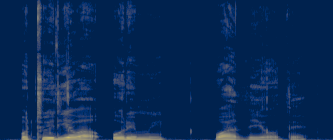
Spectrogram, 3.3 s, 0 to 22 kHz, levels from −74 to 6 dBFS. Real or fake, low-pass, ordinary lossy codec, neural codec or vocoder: real; none; none; none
